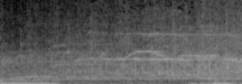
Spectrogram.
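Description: A live rock band's final chord, with bass, rings out and stops about half a second in. Then the audience applauds and cheers.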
